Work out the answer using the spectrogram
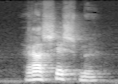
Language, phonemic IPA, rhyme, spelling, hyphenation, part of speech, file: Dutch, /ˌraːˈsɪs.mə/, -ɪsmə, racisme, ra‧cis‧me, noun, Nl-racisme.ogg
- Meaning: 1. racism (hatred, discrimination or bias based on race or descent) 2. racialism (ideology that posits racial differences and racial determinism; ideology of racial superiority)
